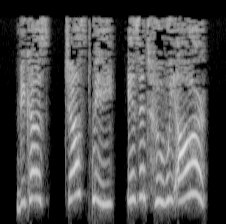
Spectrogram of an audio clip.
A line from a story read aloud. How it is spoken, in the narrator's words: Isolde hollered back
